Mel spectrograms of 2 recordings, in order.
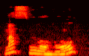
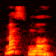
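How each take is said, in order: First: The word ends with a full final vowel. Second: The word ends on a consonant, vowel dropped.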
